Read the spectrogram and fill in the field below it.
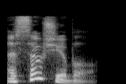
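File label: "associable", British English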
